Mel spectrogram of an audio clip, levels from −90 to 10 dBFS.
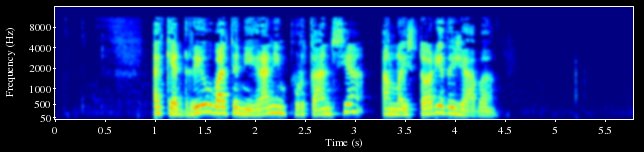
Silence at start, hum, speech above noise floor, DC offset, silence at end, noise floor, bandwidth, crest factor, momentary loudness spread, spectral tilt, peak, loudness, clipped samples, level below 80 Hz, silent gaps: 1 s; none; 58 dB; under 0.1%; 1.4 s; -80 dBFS; 11.5 kHz; 24 dB; 10 LU; -4 dB/octave; 0 dBFS; -22 LUFS; under 0.1%; -74 dBFS; none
